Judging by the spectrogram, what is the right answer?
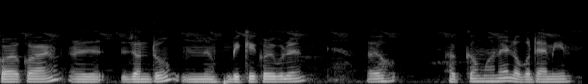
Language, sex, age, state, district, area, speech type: Assamese, male, 18-30, Assam, Dhemaji, urban, spontaneous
